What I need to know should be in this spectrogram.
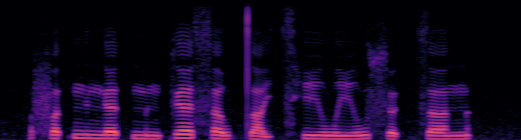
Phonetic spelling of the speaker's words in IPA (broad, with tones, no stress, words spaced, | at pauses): fɐ˨˥t̚ŋɪ˧ŋ ɛː˧t̚mɪ˨ŋkɛː˥ sɐ˧wt̪aː˨˩jt͡sʰiː˧w iː˨˥wsɵ˨t̚t͡sɐ˥n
